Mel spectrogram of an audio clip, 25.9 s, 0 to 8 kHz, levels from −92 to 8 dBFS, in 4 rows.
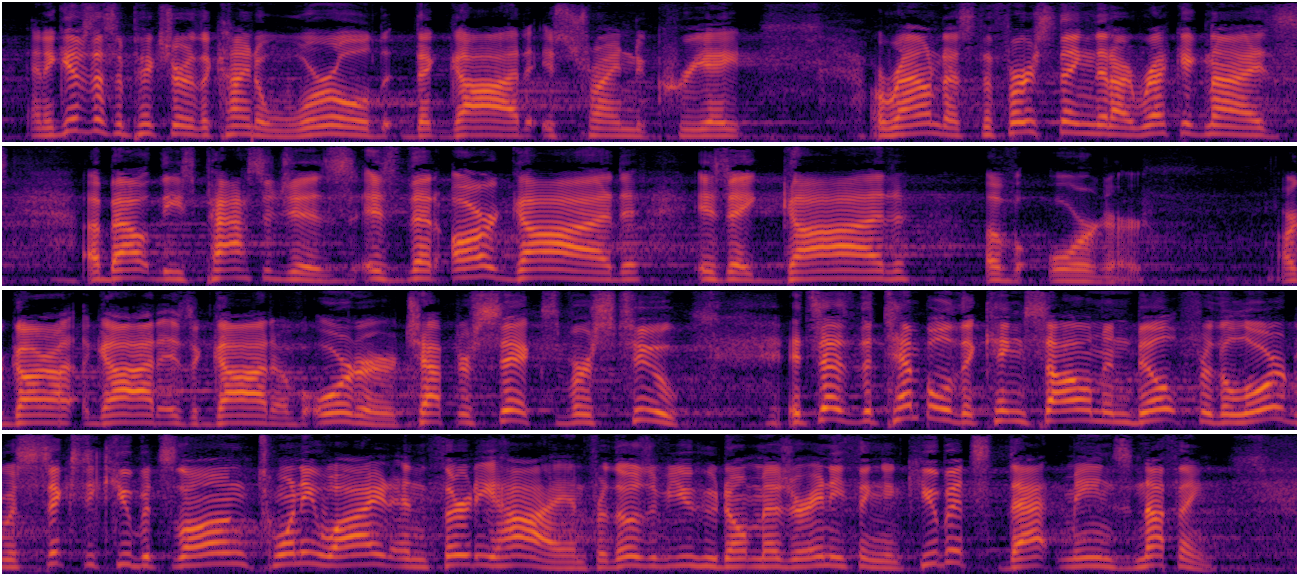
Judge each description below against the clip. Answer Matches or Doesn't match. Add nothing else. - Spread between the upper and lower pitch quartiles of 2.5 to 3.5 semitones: Doesn't match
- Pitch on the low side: Doesn't match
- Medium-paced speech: Matches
